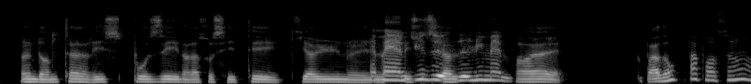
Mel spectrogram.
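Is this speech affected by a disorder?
No.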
